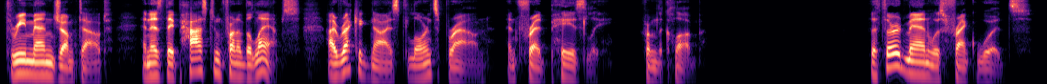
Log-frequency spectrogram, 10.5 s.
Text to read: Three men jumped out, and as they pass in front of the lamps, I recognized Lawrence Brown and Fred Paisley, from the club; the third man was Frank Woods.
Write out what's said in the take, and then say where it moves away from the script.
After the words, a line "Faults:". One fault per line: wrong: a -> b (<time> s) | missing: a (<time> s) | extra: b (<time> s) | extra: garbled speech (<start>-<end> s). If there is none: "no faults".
Three men jumped out, and as they passed in front of the lamps, I recognized Lawrence Brown and Fred Paisley, from the club; the third man was Frank Woods.
Faults:
wrong: pass -> passed (1.8 s)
